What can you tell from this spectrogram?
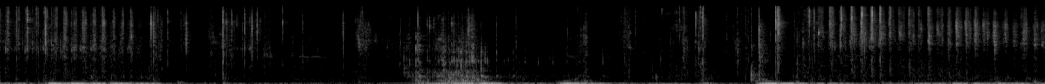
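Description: Firm green slime squeezed by hand and pushed back into a clear plastic tube, giving rapid crackling clicks from the air pockets in it: one stretch near the start and a longer one over the last few seconds, with softer squishing between.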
